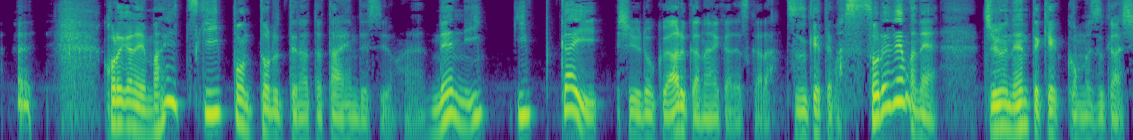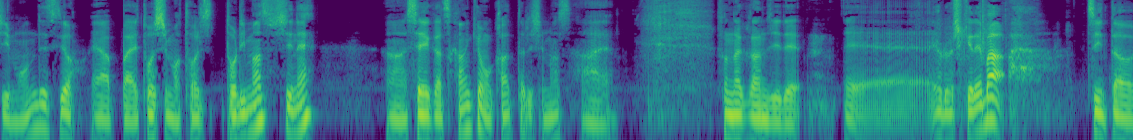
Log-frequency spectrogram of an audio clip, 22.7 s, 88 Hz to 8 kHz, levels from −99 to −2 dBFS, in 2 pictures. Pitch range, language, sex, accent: 90-140 Hz, Japanese, male, native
